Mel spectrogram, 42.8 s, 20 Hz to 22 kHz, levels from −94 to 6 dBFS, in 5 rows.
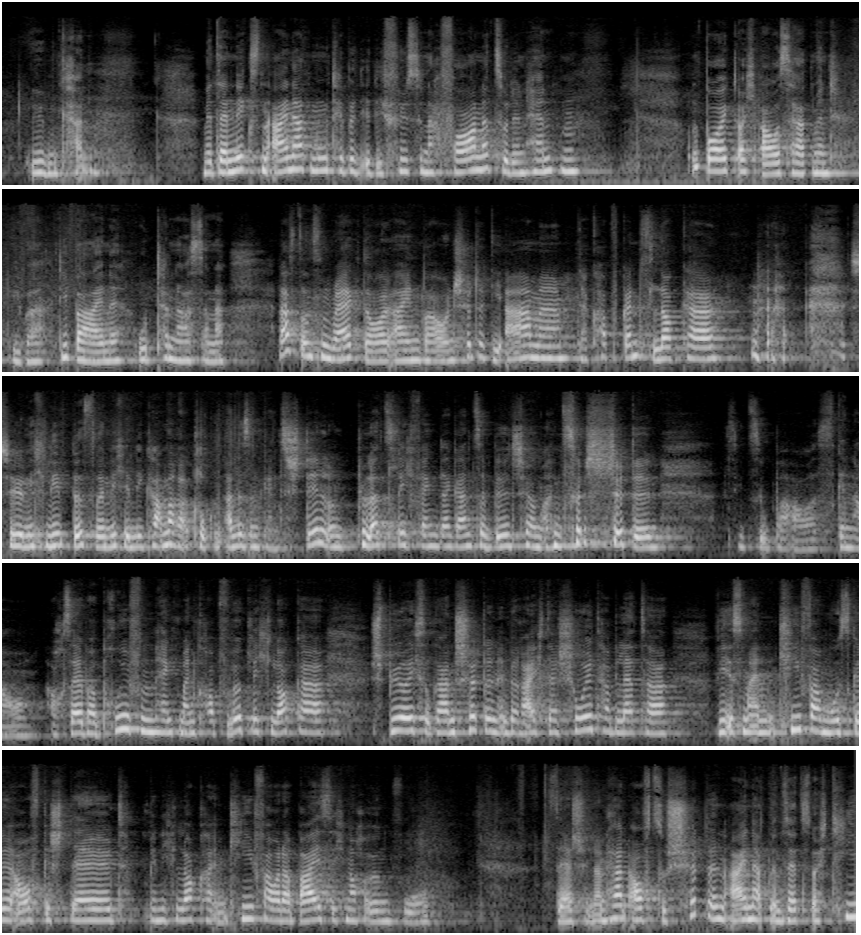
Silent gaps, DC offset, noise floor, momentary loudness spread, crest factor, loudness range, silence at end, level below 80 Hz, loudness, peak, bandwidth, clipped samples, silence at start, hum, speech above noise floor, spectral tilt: none; under 0.1%; -50 dBFS; 12 LU; 18 dB; 3 LU; 0 s; -60 dBFS; -19 LUFS; -2 dBFS; 15 kHz; under 0.1%; 0.3 s; none; 32 dB; -5.5 dB/octave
